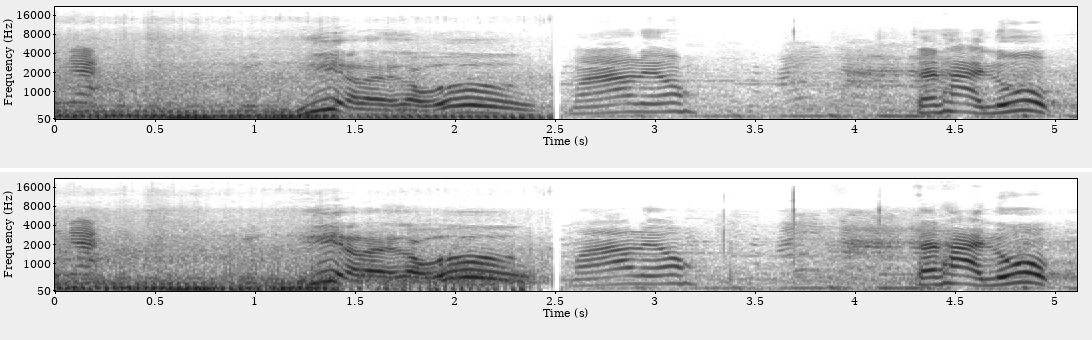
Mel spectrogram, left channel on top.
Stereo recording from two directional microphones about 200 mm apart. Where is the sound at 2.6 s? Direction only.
25° left (ahead or behind).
